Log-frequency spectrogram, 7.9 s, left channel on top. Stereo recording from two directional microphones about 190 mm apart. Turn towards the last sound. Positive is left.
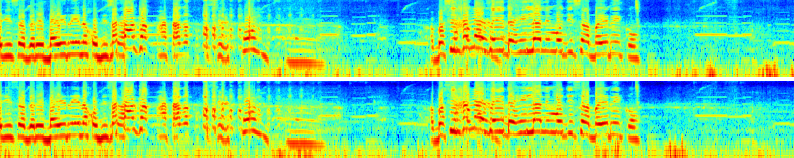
turn(degrees=-15)  # may be behind; listen again after turning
